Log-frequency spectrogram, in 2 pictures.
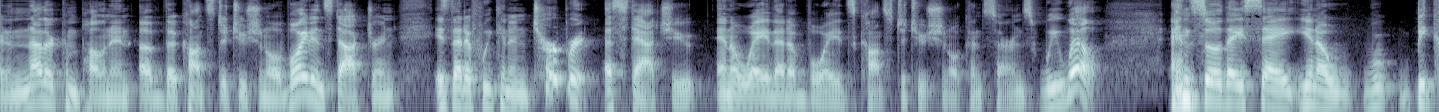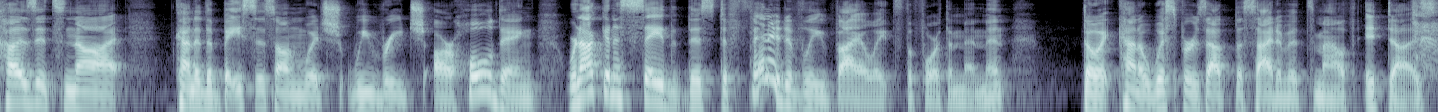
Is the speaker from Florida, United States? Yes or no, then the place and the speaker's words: yes; Fort Myers, Florida, United States; I was born and raised in Fort Myers, Florida.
